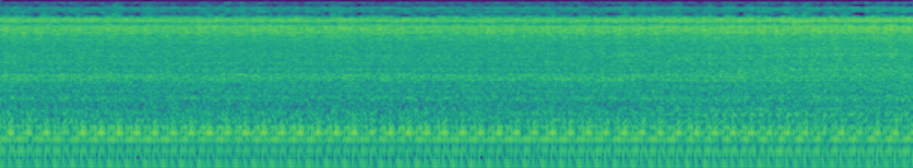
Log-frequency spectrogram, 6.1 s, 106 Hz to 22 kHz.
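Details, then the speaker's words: 2021 Ford Mustang GT with 7,800 miles, just after its first oil change, engine slightly cool: quick, even valvetrain ticking over a smooth idle. It is louder when hot and heard best at the driver's front wheel well. The owner believes it is a normal characteristic, pending a dealer check. "so okay so you probably heard uh i'm sure you heard the ticking it's not too bad uh of course the car is a little cool right now when the car is hot it takes a lot more it's much more prominent"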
